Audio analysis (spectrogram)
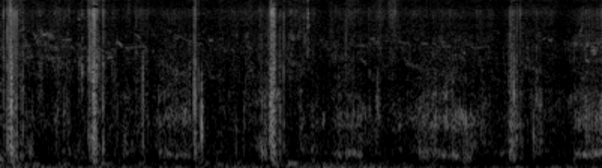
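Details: Close bites of horses pulling grass on a sunny summer morning in Mongolia: bursts of crunchy ripping about every half second, with softer chewing between them.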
